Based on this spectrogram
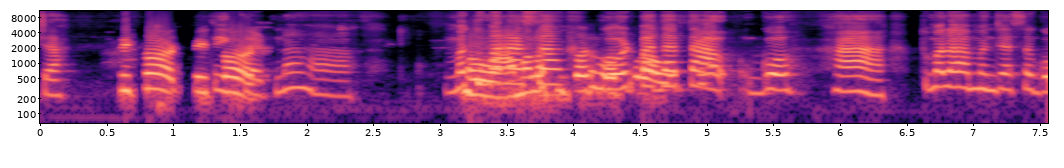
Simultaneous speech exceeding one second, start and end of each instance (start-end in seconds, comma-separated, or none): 3.2-5.1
